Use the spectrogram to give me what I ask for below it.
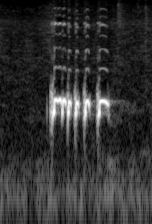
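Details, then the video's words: A single phrase from a local zebra dove in full voice, used to lure other zebra doves: five quick, bubbling coo notes that end on a longer, level coo, with a faint low rumble behind. "PANCINGAN SUARA PERKUTUT LOKAL GACOR PEMIKAT SEMUA JENIS PERKUTUT"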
